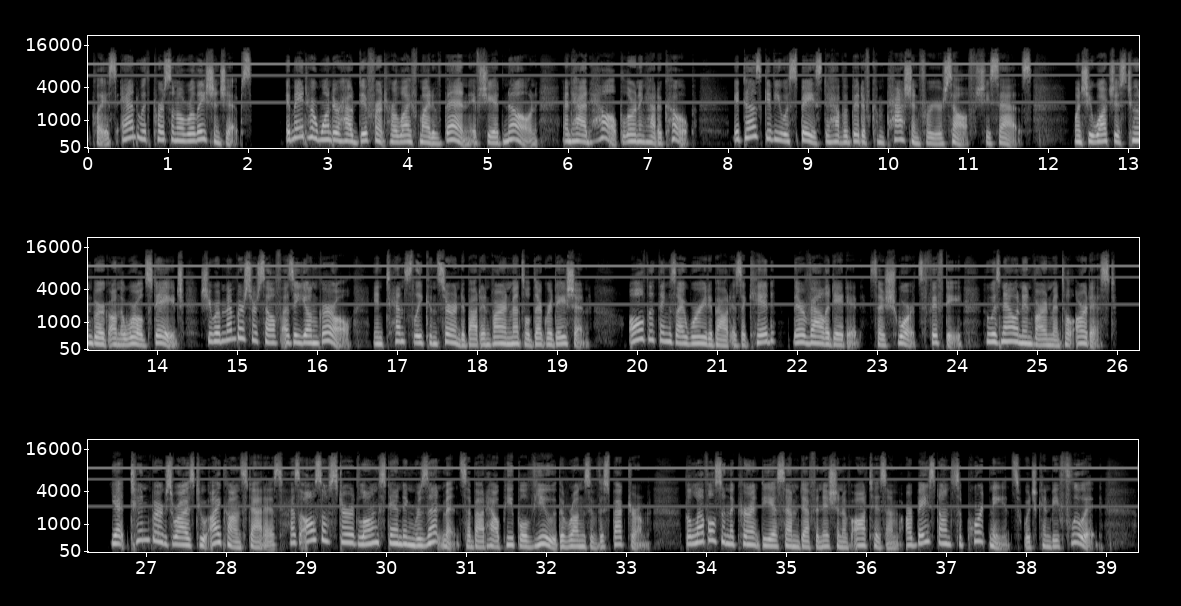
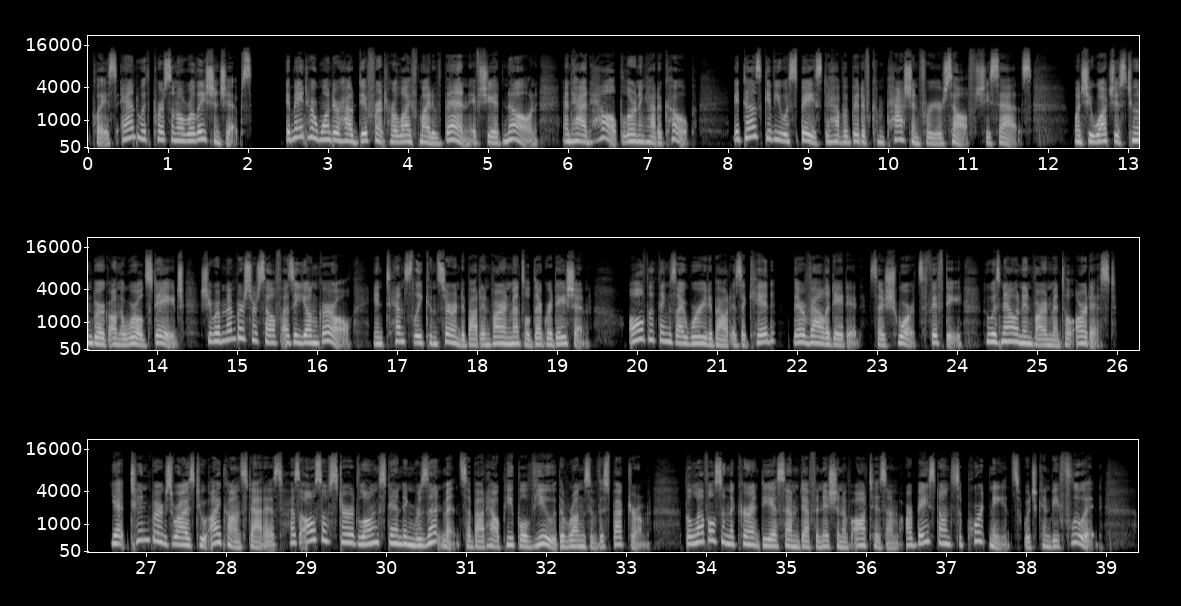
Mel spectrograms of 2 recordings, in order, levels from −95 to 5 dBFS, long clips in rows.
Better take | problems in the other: second | high-pitched whine; loud; throughout; 9 kHz, 8 dB below the speech

